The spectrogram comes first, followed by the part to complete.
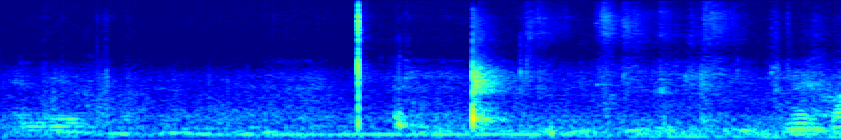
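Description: Quiet handling of small school supplies: two sharp clicks a little under two seconds in and about half a second apart, then light ticks and rustling.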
